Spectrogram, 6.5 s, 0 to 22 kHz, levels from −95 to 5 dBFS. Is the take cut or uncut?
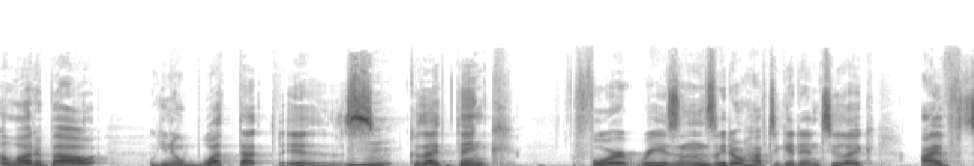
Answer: cut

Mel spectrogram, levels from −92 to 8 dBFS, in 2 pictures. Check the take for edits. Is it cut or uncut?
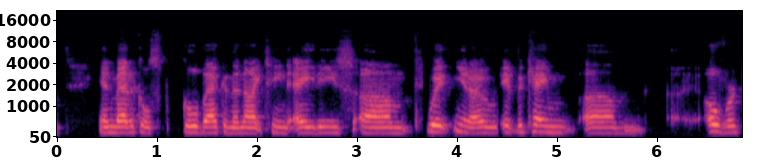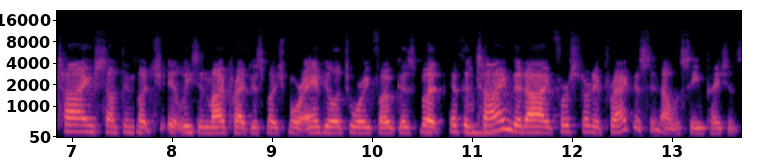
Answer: cut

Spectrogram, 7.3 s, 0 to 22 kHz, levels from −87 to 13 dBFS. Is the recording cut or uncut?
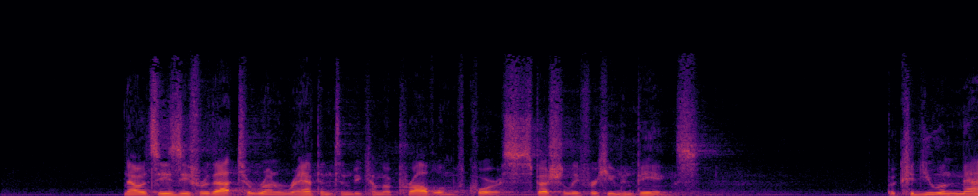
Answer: uncut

